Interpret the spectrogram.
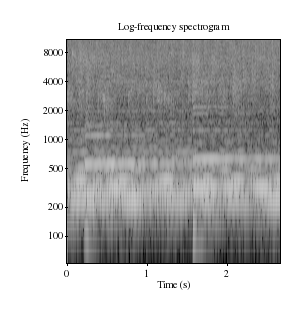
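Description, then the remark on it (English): Shower water runs over a body in a steady, even hiss with a soft patter like rain, over a sustained low humming tone. No one speaks. “As the water washes over your body”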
